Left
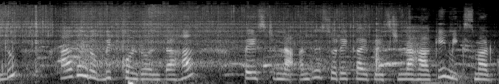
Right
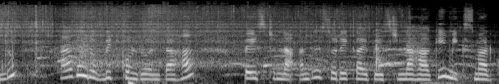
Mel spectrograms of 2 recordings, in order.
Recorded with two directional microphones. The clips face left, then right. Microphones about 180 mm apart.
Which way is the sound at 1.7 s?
40° right (ahead or behind).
